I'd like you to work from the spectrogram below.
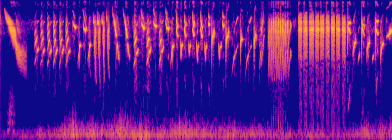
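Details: Energetic European goldfinch song in 'bitbita' style to stir a caged goldfinch into singing: a downslurred note, then rapid chirps and twitters, two harsh buzzy bursts and more rhythmic trilling, with faint low background rumble.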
